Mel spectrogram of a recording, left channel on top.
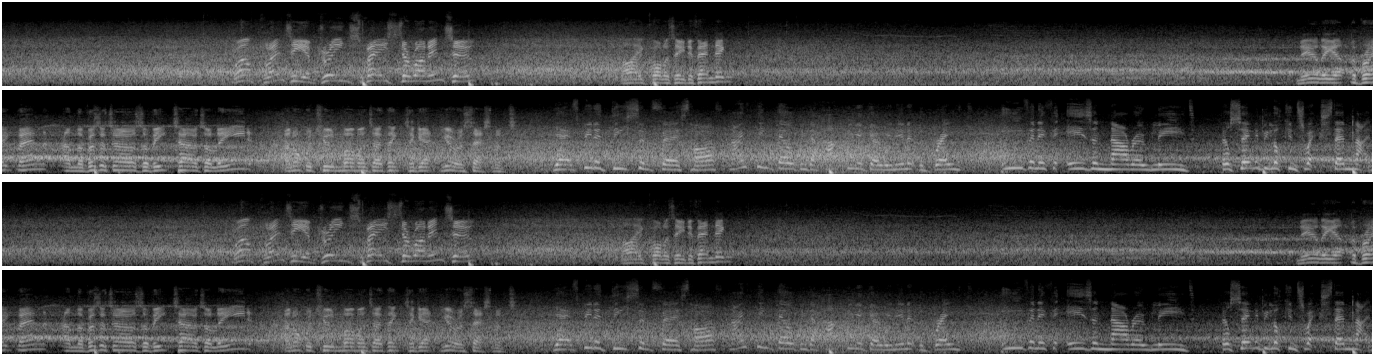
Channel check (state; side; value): quieter; right; 4.4 dB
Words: Well, plenty of green space to run into. High quality defending. Nearly at the break then, and the visitors have eked out a lead. An opportune moment, I think, to get your assessment. Yeah, it's been a decent first half, and I think they'll be the happier going in at the break, even if it is a narrow lead. They'll certainly be looking to extend that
